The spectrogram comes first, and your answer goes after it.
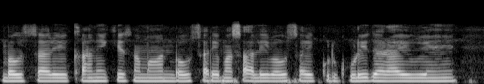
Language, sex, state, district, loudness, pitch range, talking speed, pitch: Hindi, male, Jharkhand, Deoghar, -16 LUFS, 155-160 Hz, 175 wpm, 155 Hz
